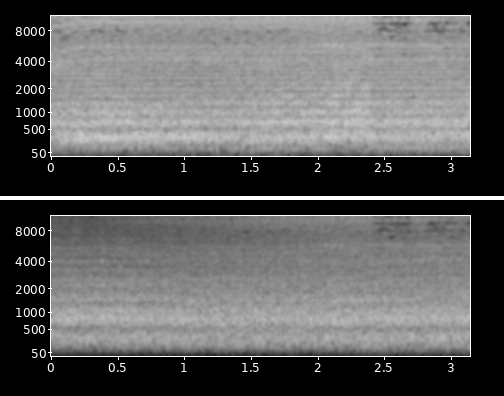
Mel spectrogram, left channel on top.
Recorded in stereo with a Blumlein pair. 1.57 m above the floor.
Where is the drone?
45° left; by 3.2 s 30° left.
